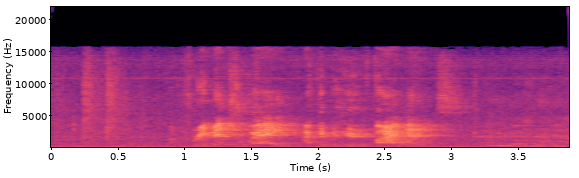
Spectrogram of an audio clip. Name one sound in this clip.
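A second man answers loudly from farther back.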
